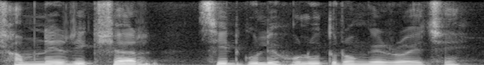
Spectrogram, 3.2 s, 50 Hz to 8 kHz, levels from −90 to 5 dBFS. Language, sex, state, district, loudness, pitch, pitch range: Bengali, male, West Bengal, Alipurduar, -15 LUFS, 130 Hz, 110-150 Hz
